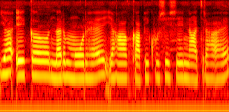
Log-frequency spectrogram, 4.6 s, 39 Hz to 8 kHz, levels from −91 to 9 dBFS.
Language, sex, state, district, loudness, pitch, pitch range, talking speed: Hindi, female, Chhattisgarh, Raipur, -18 LUFS, 200 Hz, 195-215 Hz, 155 wpm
